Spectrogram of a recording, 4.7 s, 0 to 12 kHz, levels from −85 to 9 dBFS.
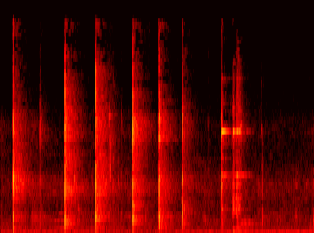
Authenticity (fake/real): real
